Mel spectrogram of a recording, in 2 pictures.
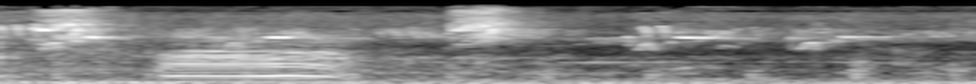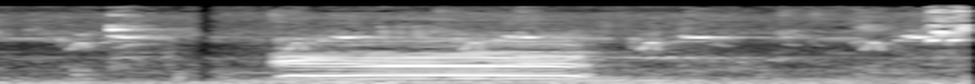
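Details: Cattle on a green pasture hill in the afternoon give two drawn-out steady moos, with birds chirping in the background.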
